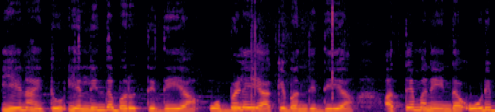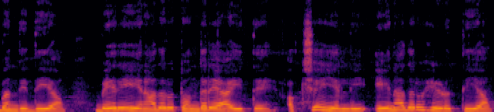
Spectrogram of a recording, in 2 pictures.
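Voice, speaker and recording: A woman's voice: mid-range voice, fairly even intonation, normal speed, dark tone, lightly acted. A woman reading an anxious middle-aged mother. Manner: worried, questions in a rush.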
